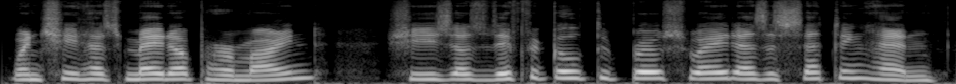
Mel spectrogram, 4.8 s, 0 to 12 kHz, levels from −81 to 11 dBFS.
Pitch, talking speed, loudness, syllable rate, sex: 220 Hz, 215 wpm, -16 LUFS, 5.1 syllables/s, female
